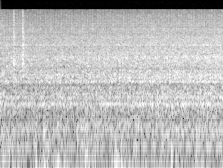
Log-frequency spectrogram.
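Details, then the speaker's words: Toyota Corolla engine, first start after work, already primed, before coolant filled and bled: steady, even idle with a smooth low hum and no knocks or misses; healthy idle. "That sounds gorgeous. Started nice and easy, it was already primed"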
